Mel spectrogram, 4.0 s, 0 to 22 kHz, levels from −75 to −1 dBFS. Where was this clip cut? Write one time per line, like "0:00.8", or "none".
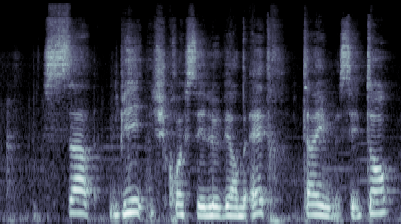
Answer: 0:01.4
